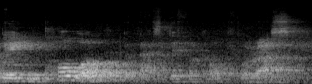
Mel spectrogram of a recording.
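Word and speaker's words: Baden-Powell: person didn't forget about Lord B Powell or as he pronounced his name Lord Ben po but that's difficult for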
